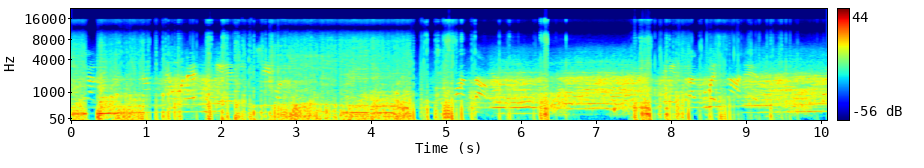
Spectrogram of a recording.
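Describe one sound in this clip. A rally car engine roars loudly from inside, revving up and down through gear changes.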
